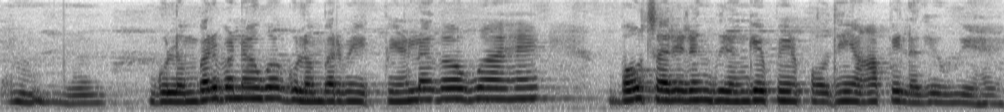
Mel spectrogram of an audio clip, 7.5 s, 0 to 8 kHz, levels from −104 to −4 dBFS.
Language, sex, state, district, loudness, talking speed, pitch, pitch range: Hindi, female, Maharashtra, Washim, -17 LUFS, 165 wpm, 210 Hz, 195-240 Hz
